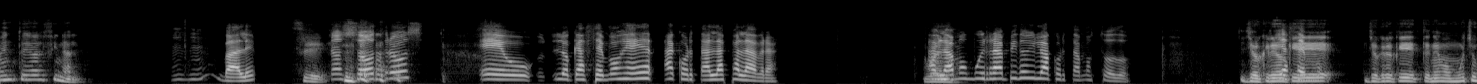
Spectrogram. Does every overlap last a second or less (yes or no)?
yes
